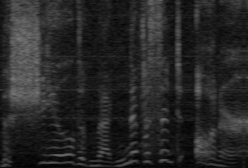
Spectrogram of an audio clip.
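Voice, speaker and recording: High, lilting young male bard. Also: very animated, measured pace, heavy background noise, full character voice. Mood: grand, persuasive. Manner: poetic, theatrical storytelling flourishes. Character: cheerful, whimsical young male bard, playful and theatrical. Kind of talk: video game character dialogue. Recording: music behind the voice.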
